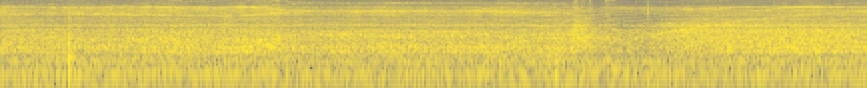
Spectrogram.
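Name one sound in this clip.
A quad bike engine whines and revs up and down steadily.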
